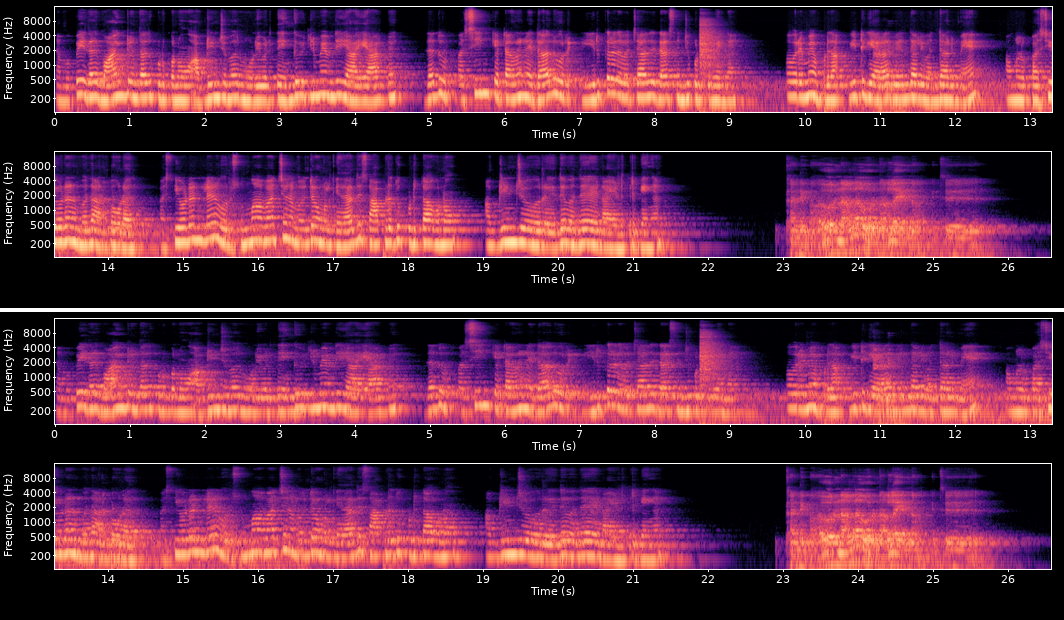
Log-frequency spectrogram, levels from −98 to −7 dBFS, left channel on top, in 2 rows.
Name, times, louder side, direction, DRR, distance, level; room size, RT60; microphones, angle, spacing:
voice 1, 0.0-4.6 4.9-9.1 9.8-12.3 12.7-14.4 14.7-18.6 19.0-21.4, left 4 dB, 55° left, 7 dB, 0.4 m, -24 dB
sound 1, 5.4-16.7, right 3 dB, 70° right, 0.4 m, -43 dB
sound 2, 8.6-18.6, equal, 30° left, 0.8 m, -37 dB
voice 2, 23.0-25.6, right 1 dB, 15° right, -1 dB, 0.6 m, -27 dB
3.3 x 3.2 x 4.7 m, 1.2 s
head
